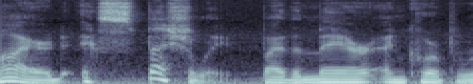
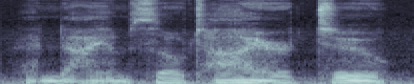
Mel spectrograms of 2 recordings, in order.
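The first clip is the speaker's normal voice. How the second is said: low, slow, softer dragon; tired dragon; 7 semitones lower, 5 dB quieter, slower than usual. Acted. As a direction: sigh it out, exhausted. Dragon exhausted.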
